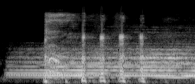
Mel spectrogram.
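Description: A loud train horn sounds, holding a steady, blaring chord for over a second with a few rhythmic swells, over a low rumble. Nobody speaks.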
